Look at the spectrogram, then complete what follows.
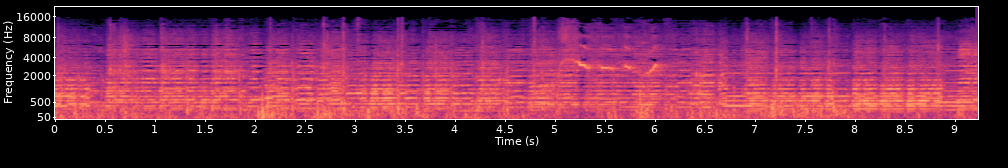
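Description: Accordion music: chords held and changed steadily, with a brief high sliding note about five seconds in.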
